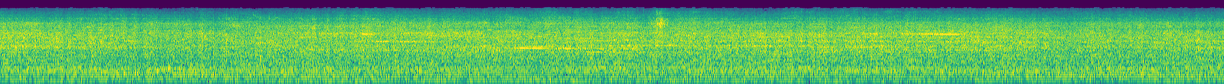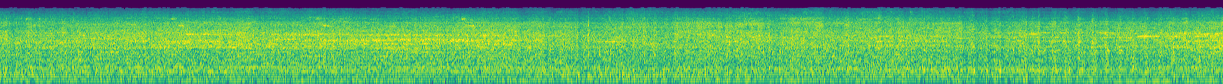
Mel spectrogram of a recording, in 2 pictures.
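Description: Auto-rack freight cars rolling past at close range: a steady rumble of steel wheels on rail with clickety-clack over the rail joints. Faint high wheel squeals come and go.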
